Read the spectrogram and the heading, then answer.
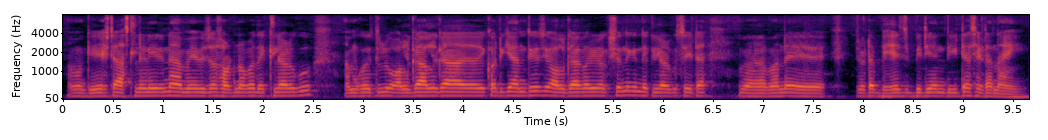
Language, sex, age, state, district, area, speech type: Odia, male, 18-30, Odisha, Kendujhar, urban, spontaneous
